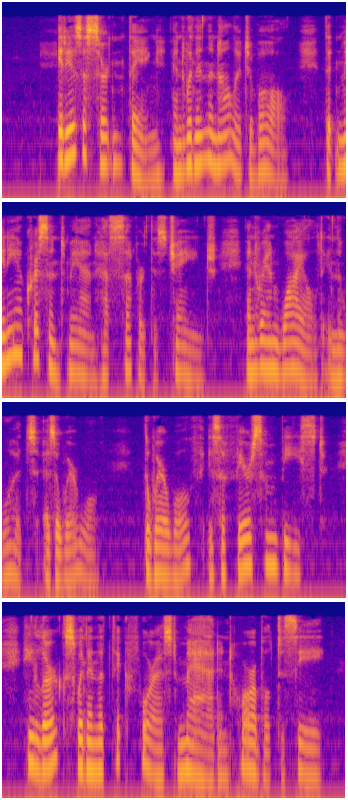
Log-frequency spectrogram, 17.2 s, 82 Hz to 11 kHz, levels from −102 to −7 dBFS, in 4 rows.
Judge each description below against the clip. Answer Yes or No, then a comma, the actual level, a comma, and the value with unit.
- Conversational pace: Yes, average, 165 wpm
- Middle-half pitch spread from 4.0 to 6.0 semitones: Yes, average, 4.3 semitones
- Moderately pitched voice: Yes, medium, 155 Hz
